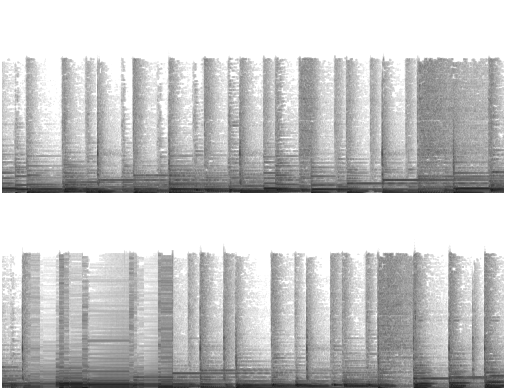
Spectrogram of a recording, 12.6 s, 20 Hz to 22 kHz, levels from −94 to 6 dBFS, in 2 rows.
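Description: Fresh audio stops arriving in time, likely leaving the player looping a roughly 10.7 ms buffer, causing robotic sound from repeated short buffers: a rigid 93.8 Hz buzz replacing essentially all audio from 6.59 to 8.41 s.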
